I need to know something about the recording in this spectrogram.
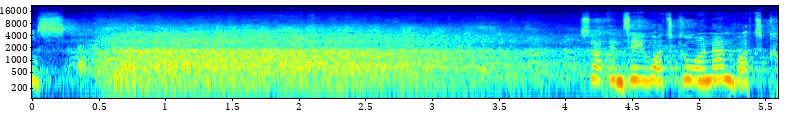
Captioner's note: audience laughing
